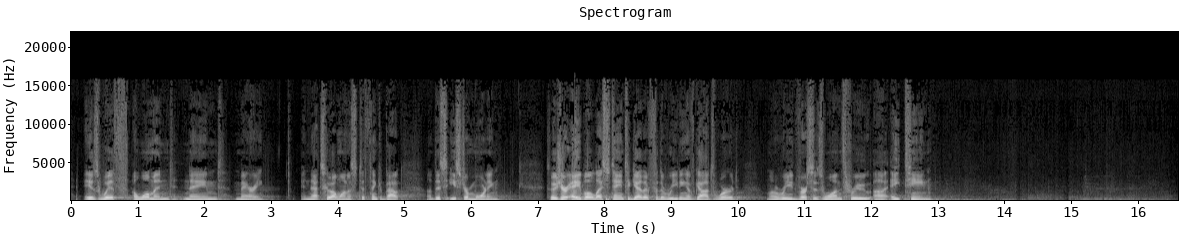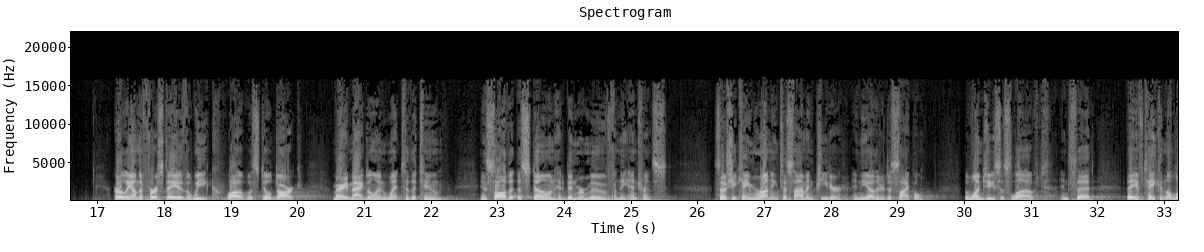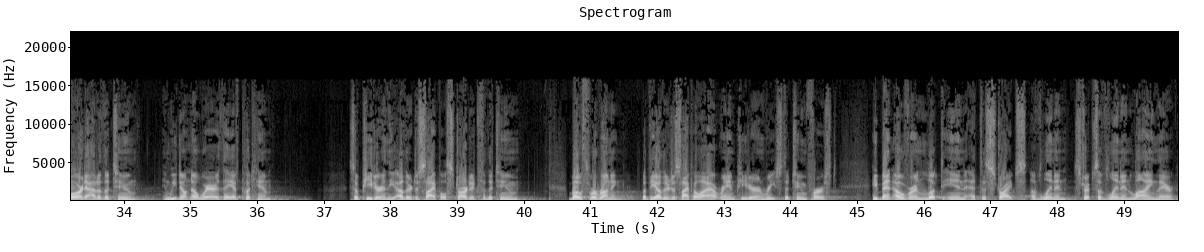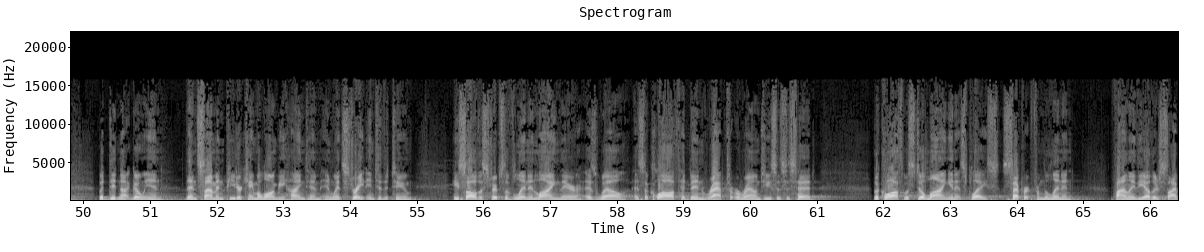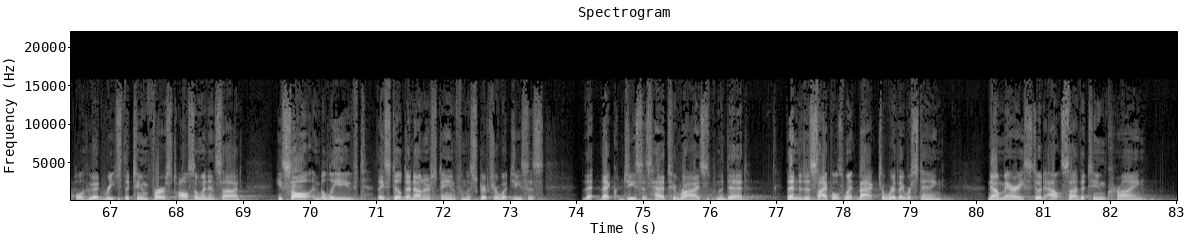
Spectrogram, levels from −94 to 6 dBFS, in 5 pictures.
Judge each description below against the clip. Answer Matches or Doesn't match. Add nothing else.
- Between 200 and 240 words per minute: Doesn't match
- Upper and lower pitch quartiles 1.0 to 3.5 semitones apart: Doesn't match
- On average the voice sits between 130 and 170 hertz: Matches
